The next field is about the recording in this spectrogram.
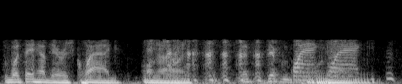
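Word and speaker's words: Quogue: You spell it Q-U-A-G? That's Miss Spelling. Yeah, these guys screw me up every day. It's Q-U-O-G-U-E, isn't it? Yeah, that would be Quag.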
